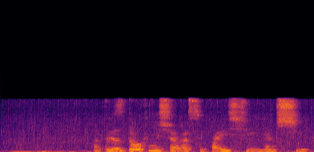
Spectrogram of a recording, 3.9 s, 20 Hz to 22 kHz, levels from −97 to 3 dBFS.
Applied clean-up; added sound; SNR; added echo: none; Chatter / Stream; 16 dB; reverberation time 0.2 s.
